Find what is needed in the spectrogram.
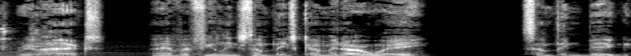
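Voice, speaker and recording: Doing a put-on character voice, a raspy man speaks very deep and low at a moderate pace, in a flat monotone and at very even loudness, with faint music in the background. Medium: video game. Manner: terse, gruff.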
